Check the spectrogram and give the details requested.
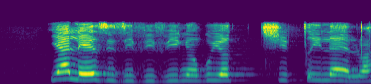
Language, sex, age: Zulu, female, 17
